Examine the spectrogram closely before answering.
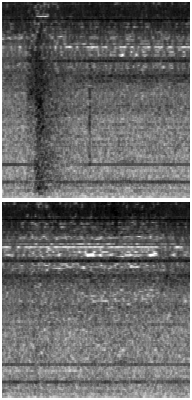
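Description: PUR laminating machine running, a steady hum over an even mechanical whir, with one short whoosh about half a second in.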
